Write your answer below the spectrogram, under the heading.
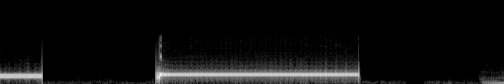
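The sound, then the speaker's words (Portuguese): Steady electronic tones on a VoIP phone line as a call is transferred. A brief dual tone is followed by silence, then a flat, unbroken tone lasting about two seconds, and another tone begins at the end. “Pedi só para o senhor permanecer na linha que eu vou estar transferindo o senhor para o controle de qualidade. Tá bom? Transferência.”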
